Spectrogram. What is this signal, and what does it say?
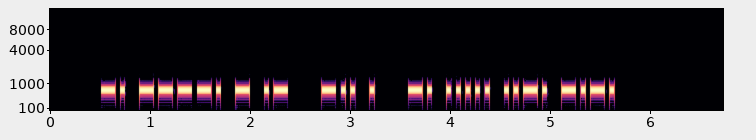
Morse code, heard as a keyed tone, about 25 wpm, 700 Hz. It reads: N9TA DE N5FC
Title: USA Callsign DE Callsign - 4 Characters - 25wpm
